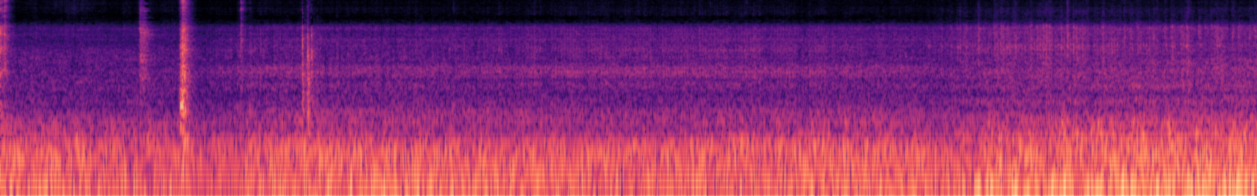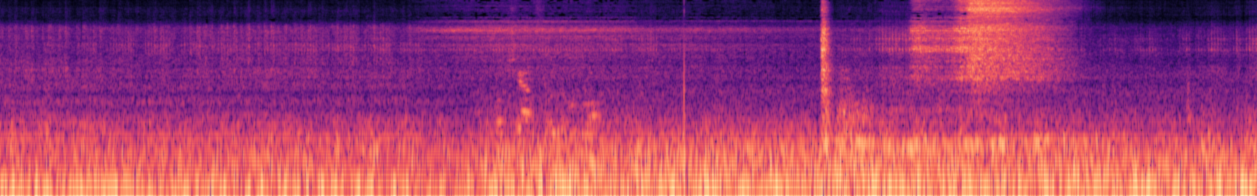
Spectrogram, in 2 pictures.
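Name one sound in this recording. A diesel locomotive engine idles with a deep, steady rumble.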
